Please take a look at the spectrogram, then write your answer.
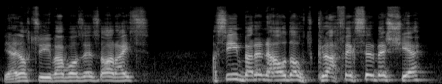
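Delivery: casual put-on Scouse; Scouse accent. Bystander reviews an old show, in Scouse accent. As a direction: chat like a Liverpool local. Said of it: "Scouse, okay".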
